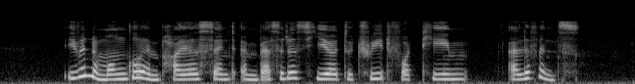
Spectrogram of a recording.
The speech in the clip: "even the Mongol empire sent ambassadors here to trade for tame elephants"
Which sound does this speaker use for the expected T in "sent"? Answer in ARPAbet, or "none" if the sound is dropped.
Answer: T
